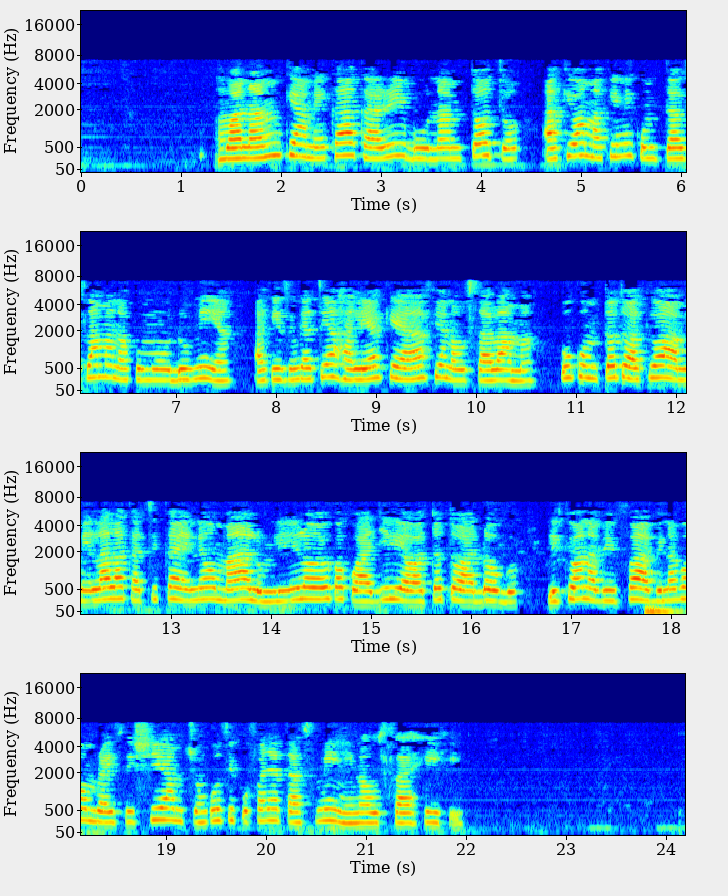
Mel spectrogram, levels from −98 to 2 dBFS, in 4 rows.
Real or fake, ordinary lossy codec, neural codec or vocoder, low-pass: real; MP3, 32 kbps; none; 7.2 kHz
